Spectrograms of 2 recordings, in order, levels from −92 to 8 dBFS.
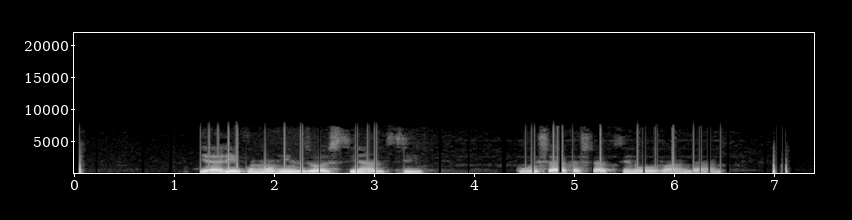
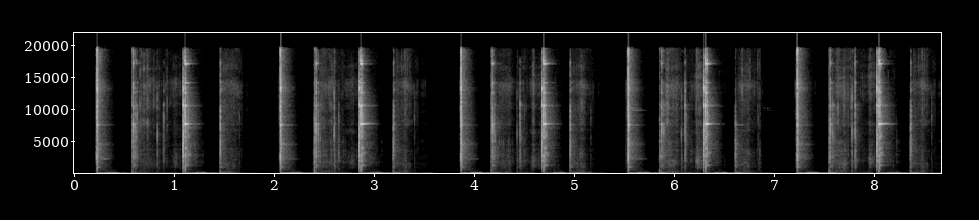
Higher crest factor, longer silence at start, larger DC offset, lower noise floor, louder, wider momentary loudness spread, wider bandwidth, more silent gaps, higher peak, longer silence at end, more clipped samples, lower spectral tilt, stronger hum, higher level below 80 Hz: second, 16 dB vs 28 dB; first, 1.25 s vs 0.2 s; neither; first, -74 dBFS vs -67 dBFS; first, -16 LUFS vs -22 LUFS; second, 16 LU vs 21 LU; second, 7.4 kHz vs over 20 kHz; second, 4.28-4.32 s vs 1.86-1.99 s, 3.79-3.83 s; about the same, -2 dBFS vs 0 dBFS; about the same, 0.4 s vs 0.3 s; neither; first, -8 dB/octave vs 3.5 dB/octave; neither; first, -46 dBFS vs -54 dBFS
